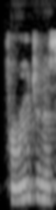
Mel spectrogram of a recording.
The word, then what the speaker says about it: Ferruginous: Okay, this is how you pronounce it. Ferruginous hawk.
